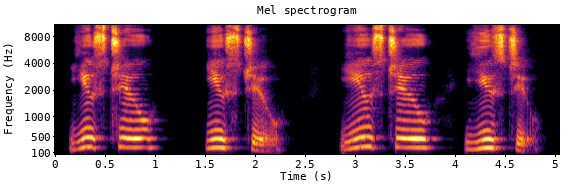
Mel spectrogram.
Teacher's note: With the positive and negative structures, adding D is only important in writing. When we are speaking, they sound the same.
